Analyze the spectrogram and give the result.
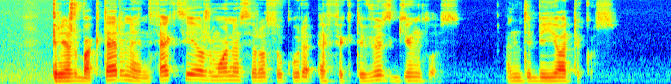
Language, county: Lithuanian, Šiauliai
